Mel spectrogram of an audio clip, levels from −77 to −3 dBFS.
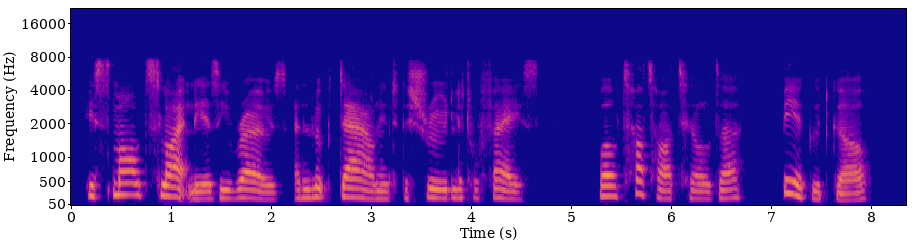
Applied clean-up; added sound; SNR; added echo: none; none; none; none.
